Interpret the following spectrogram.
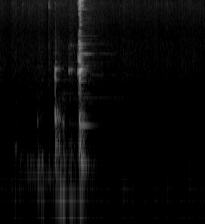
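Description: Two faint clinks about a quarter second apart, a little under a second in, the second ringing briefly: the metal lid of a glass canister being lifted off.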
